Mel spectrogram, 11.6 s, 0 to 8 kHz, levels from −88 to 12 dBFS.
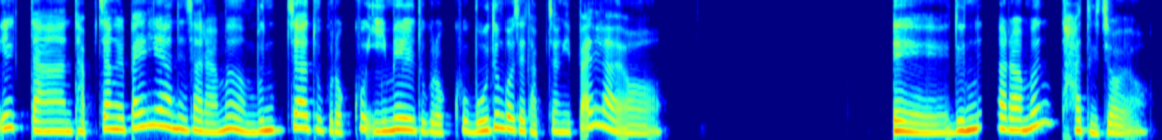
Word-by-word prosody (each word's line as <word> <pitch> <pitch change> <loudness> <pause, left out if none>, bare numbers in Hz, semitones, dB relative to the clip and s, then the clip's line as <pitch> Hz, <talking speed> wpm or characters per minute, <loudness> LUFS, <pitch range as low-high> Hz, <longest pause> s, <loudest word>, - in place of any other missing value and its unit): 일단 220 -7 -1
답장을 220 +5 0
빨리하는 290 -1 +1
사람은 220 0 0
문자도 235 +4 +1
그렇고 195 +4 -5
이메일도 220 0 +2
그렇고 185 +3 -6
모든 225 +9 +2
것에 240 -4 +1
답장이 195 +1 -5
빨라요. 200 - -4 2.3
예. 180 -4 +3
늦는 220 +6 +6 0.2
사람은 260 +9 +1
다 230 - -1
늦어요. 185 +3 -4
220 Hz, 230 characters per minute, -23 LUFS, 195-255 Hz, 2.3 s, 늦는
